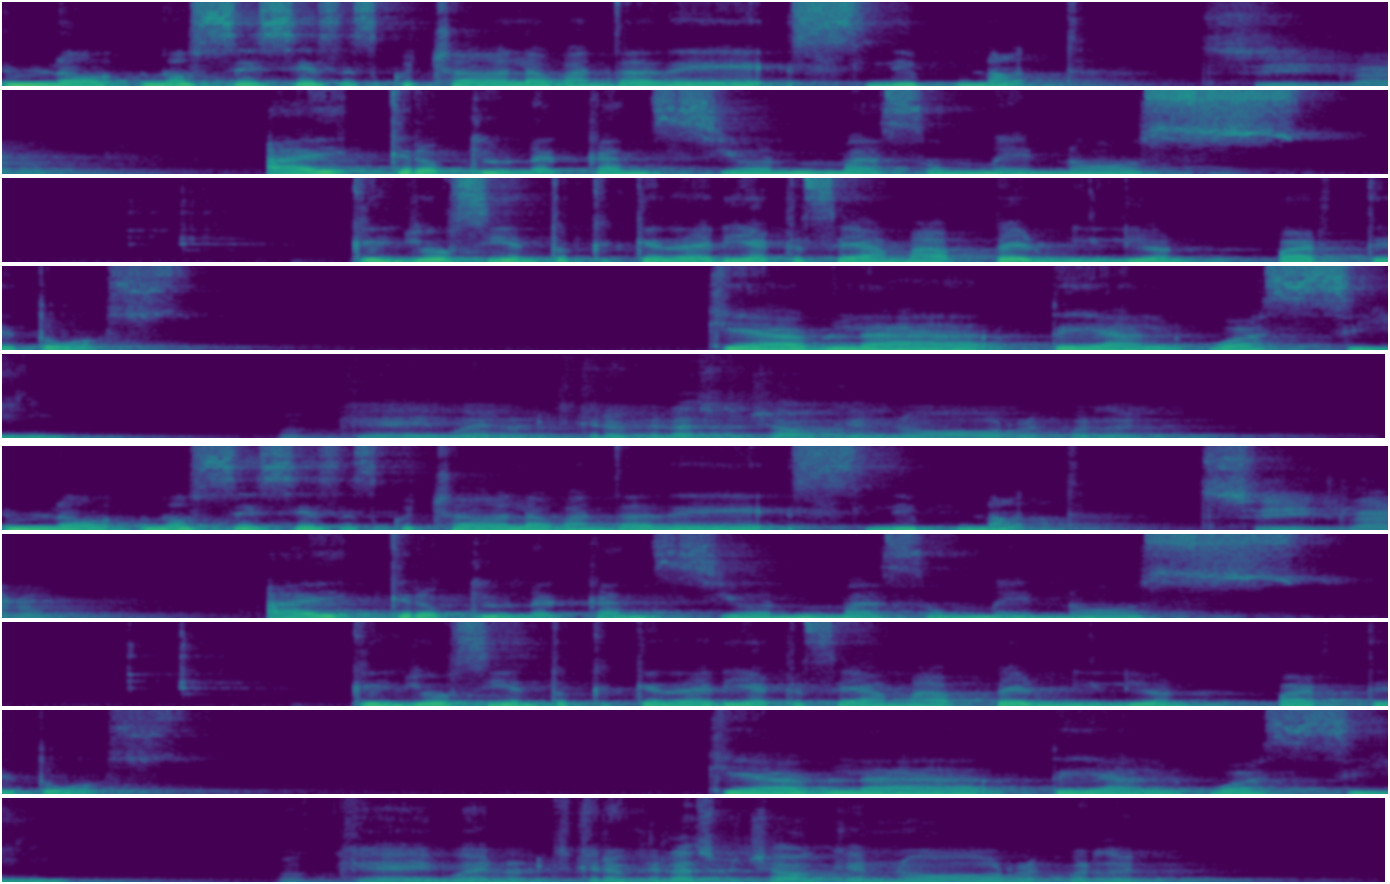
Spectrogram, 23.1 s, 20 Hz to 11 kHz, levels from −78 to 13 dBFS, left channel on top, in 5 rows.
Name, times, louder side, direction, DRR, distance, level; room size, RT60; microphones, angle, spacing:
voice 1, 0.0-3.4 5.5-8.9 10.4-13.2 13.5-14.4 16.2-18.7, left 2 dB, 20° left, 12 dB, 0.4 m, -24 dB
voice 2, 4.0-4.8 19.4-22.3, right 1 dB, 65° right, 4 dB, 1.7 m, -33 dB
22.0 x 14.0 x 3.8 m, 1.1 s
head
